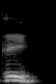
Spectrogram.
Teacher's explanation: A maioria de norte-americano fala só eight. Encosta a língua, pressiona a língua lá no céu da boca, eight. Praticamente não sai esse t. Se vocês quiserem falar com som de t, eight, não tem problema absolutamente nenhum.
